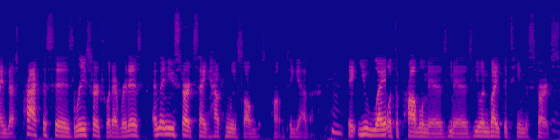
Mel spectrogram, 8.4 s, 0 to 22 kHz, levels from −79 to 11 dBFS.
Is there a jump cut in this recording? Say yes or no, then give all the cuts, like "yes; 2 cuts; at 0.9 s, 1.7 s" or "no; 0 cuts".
yes; 5 cuts; at 1.1 s, 2.2 s, 5.3 s, 5.8 s, 6.8 s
